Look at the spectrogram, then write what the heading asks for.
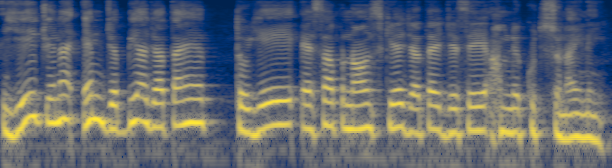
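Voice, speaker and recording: A woman's voice: lowish voice, normal speed, mellow. A woman teaching a phonetics lesson, explaining step by step and answering her own questions.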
